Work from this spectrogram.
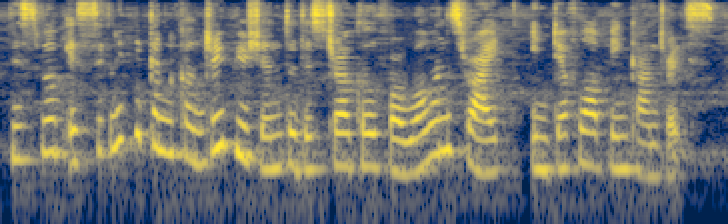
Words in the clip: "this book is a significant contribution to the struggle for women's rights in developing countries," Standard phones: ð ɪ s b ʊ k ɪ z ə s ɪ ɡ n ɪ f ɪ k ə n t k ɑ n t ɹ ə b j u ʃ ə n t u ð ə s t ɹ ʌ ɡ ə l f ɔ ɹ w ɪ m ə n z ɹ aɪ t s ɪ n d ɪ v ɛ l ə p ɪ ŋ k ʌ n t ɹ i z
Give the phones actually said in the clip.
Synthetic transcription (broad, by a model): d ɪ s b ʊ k ə s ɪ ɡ n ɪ f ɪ k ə n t k ɑ n t ɹ ə b j u ʃ ə n t u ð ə s t ɹ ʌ ɡ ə l f ɔ ɹ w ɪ m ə n s ɹ aɪ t ɪ n d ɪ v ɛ l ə p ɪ ŋ k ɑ n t ɹ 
